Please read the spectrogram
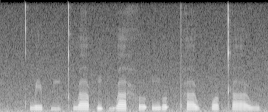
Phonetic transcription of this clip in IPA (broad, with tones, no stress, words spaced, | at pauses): kʰwe˧pi˨˩kʰwa˦ pĩ˦k̚bwa˥˧ ho˨ʔŋo˦ʔ pʰa˧w pɔ˧kʰa˨˩w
